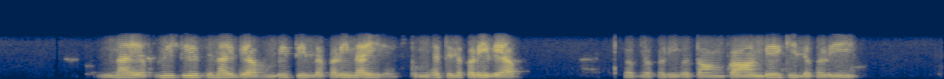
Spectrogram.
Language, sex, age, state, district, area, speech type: Hindi, female, 60+, Uttar Pradesh, Hardoi, rural, conversation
